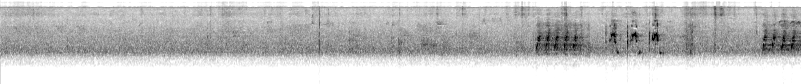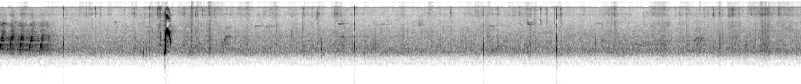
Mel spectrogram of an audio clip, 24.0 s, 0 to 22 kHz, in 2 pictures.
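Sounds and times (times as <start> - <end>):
bird chirps: 8.0 - 10.0, 11.4 - 12.8, 14.4 - 14.6
small birds trilling: 8.0 - 10.0, 14.3 - 14.7.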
